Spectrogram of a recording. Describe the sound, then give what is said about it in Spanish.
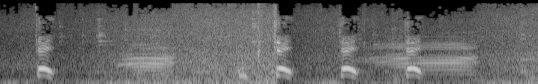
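Herders from the Calabria region call out in short, sharp bursts, four in all, while cattle low in long drawn-out moos between them over a steady outdoor background. “Son los pastores de la zona de Calabria.”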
